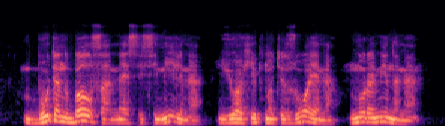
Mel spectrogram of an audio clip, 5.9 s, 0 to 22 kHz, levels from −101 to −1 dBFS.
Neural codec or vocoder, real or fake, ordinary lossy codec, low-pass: none; real; Opus, 24 kbps; 7.2 kHz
